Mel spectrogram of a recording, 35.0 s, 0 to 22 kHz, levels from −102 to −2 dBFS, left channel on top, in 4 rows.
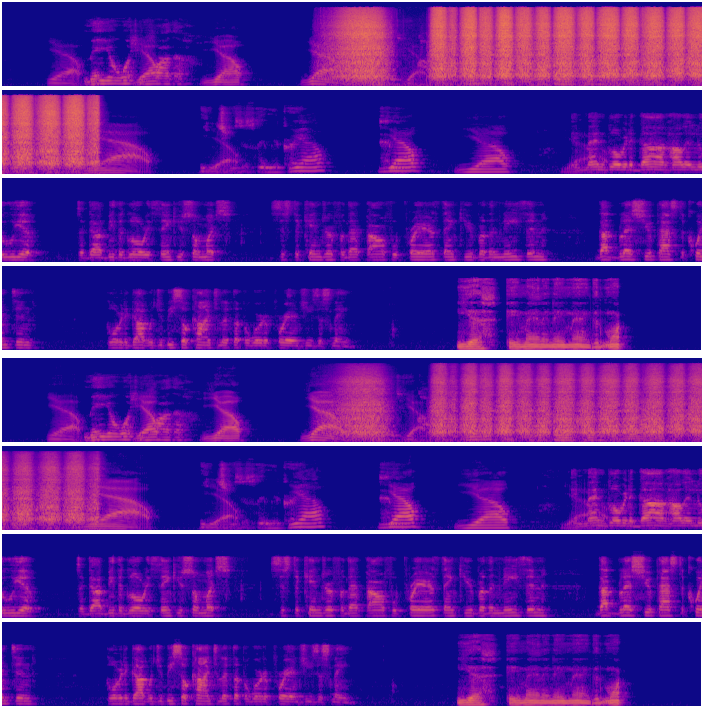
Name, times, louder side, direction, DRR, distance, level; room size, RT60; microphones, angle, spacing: Male speech man speaking, 0.6-1.0 1.6-2.0 2.5-3.0 3.7-4.3 5.0-5.3 5.8-6.1 6.6-7.1 7.6-8.3 9.7-10.6 11.3-11.7 12.3-12.8 13.5-14.0 14.4-15.1 15.7-16.3, right 3 dB, 55° right, 1.2 m, -55 dB
voice 1, 1.0-2.4 4.5-5.4 6.5-8.5 8.9-9.7 11.2-12.6 13.5-13.8, left 1 dB, ahead, 4.5 m, -59 dB
sound 1, 4.0-4.8 5.3-10.0, left 13 dB, 85° left, 0.6 m, -31 dB
voice 2, 15.9-17.9 18.4-20.3 20.9-24.3 24.9-26.6 27.6-30.6, right 2 dB, 35° right, 1.9 m, -54 dB
voice 3, 31.9-34.0, left 2 dB, 25° left, 0.7 m, -47 dB
10.5 x 5.2 x 7.1 m
head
